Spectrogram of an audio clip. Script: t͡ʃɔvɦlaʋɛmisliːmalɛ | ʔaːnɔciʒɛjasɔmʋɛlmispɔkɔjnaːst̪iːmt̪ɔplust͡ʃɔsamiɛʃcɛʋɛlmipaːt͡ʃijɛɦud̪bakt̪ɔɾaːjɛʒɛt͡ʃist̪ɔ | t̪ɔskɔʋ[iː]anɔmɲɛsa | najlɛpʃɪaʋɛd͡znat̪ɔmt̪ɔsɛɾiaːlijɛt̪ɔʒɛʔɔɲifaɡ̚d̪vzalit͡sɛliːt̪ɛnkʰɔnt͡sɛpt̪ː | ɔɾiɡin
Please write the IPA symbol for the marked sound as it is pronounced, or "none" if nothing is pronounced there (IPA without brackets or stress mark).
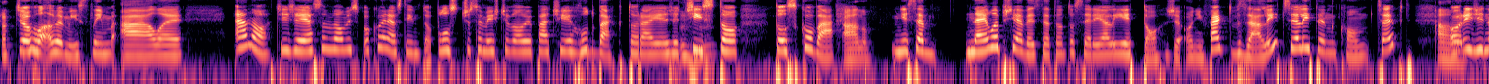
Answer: aː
